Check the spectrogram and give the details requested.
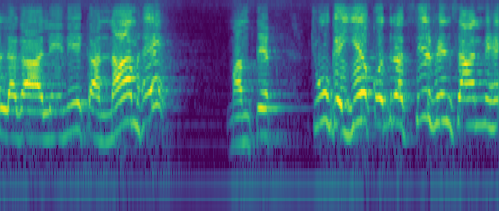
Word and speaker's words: منطق: تھا کہ منطق سے لفظ منطق ہے عزیزو، منطق نہیں ہے۔ یہ بھی عرض کر دوں، یہ محلی لہجے ہیں، بہت سے لوگ منطق توئے کے زبر کے ساتھ استعمال کرتے ہیں، یہ غلط ہے۔ منطق ہے، علم منطق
